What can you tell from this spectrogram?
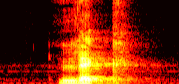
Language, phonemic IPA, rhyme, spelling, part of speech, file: Dutch, /lɛk/, -ɛk, lek, adjective / noun / verb, Nl-lek.ogg
- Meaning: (adjective) leaky; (noun) leak; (verb) inflection of lekken: 1. first-person singular present indicative 2. second-person singular present indicative 3. imperative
